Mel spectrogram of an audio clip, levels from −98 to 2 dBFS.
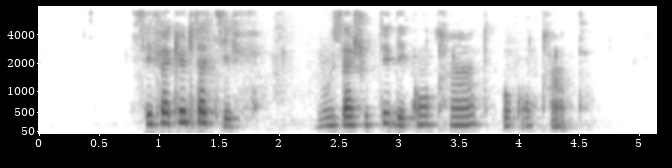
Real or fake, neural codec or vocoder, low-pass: fake; vocoder, 24 kHz, 100 mel bands, Vocos; 7.2 kHz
